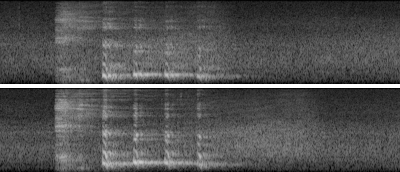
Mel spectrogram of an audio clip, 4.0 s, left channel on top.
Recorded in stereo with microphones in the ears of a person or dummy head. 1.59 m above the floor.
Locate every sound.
0.6 s a giggle: 30° right (ahead or behind), 2.5 m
